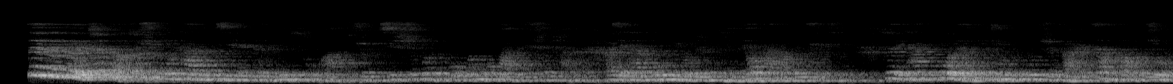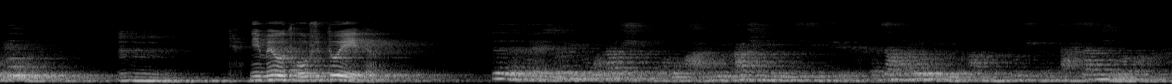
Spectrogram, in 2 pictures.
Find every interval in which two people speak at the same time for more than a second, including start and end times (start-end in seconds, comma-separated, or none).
none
